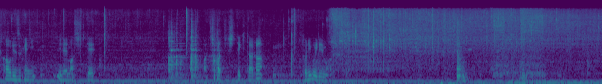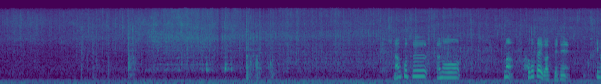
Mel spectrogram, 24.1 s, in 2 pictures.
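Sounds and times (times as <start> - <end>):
meat sizzling in oil: 6.6 - 24.0
knocks in a frying pan: 9.1 - 9.4, 16.5 - 17.6.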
